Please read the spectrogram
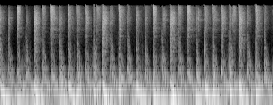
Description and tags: drum loop and bass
